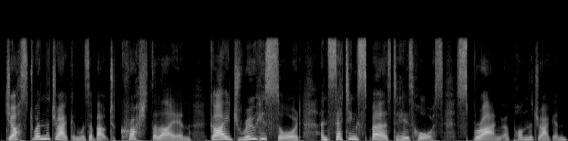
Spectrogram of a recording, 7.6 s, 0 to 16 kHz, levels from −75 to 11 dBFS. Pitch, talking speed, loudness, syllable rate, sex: 235 Hz, 190 wpm, -19 LUFS, 4.4 syllables/s, female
